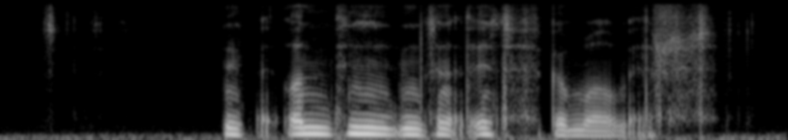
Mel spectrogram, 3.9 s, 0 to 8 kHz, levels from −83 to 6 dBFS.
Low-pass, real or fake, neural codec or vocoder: 7.2 kHz; fake; autoencoder, 22.05 kHz, a latent of 192 numbers a frame, VITS, trained on many speakers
